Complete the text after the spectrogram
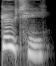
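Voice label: "goatee", British English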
